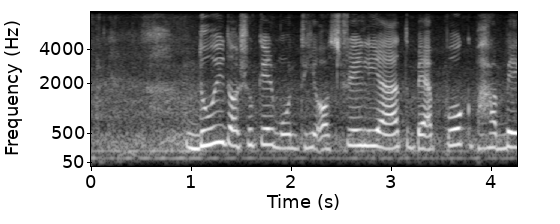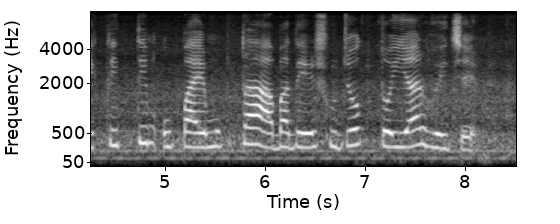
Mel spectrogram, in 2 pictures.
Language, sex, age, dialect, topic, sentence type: Bengali, female, <18, Rajbangshi, agriculture, statement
